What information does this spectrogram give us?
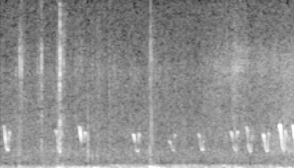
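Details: Quail set up for fighting, uttering brief high chirps spaced irregularly through the recording, a few closely doubled near the end, over steady low rumble and occasional knocks.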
